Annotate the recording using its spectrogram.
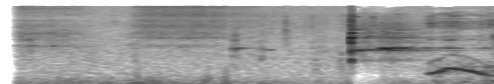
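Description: Metal baseball bat striking a pitched ball squarely near the end: one sharp ping with a brief metallic ring. The ball is hit hard, 'smoked'.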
